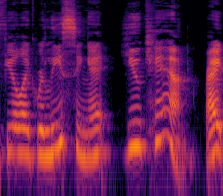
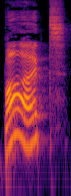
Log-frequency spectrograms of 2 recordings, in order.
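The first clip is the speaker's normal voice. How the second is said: BUT punched louder, final T released; emphatic released T; 8 semitones higher, 10 dB louder than usual. Shown as a demonstration. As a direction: hit "but" hard and let the T pop. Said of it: "I wanted to emphasize that word".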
